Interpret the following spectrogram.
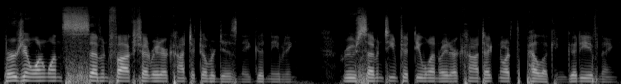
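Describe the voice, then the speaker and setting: A man's voice: on the high side, fast, low-quality recording. A man working as an air traffic controller, giving procedural, clipped radio instructions with courteous sign-offs. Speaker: air traffic controller on a flight-simulation network.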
